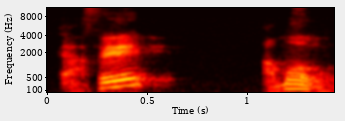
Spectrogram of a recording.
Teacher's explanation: las agudas, la sílaba tónica es la última.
